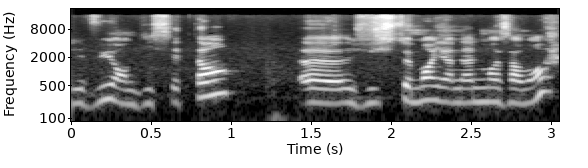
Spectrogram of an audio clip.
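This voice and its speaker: This woman's fairly high, somewhat breathy voice has ordinary pitch variation and a dry, close sound with no echo. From French Alps. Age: 60s. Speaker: expat entrepreneur, AI trainer. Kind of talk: interview. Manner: halting, many hesitations.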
